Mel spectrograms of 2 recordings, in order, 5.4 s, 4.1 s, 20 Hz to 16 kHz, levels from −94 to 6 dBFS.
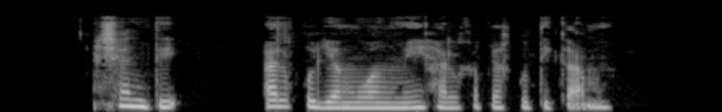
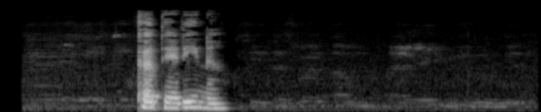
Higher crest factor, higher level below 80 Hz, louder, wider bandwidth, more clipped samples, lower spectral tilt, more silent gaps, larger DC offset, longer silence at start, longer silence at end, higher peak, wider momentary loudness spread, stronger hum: second, 18 dB vs 26 dB; about the same, -68 dBFS vs -70 dBFS; second, -25 LUFS vs -21 LUFS; second, 9.4 kHz vs 11 kHz; neither; about the same, -6 dB/octave vs -5.5 dB/octave; first, 1.68-1.96 s vs none; neither; second, 0.7 s vs 1.05 s; second, 0.85 s vs 2.35 s; second, -8 dBFS vs 0 dBFS; about the same, 9 LU vs 10 LU; neither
